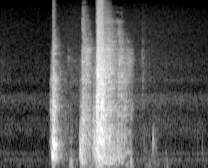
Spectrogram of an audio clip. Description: Woke up sneezing and congested.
